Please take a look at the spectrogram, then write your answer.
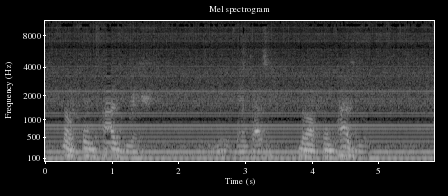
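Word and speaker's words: fantasma: Phantasma. You know what that means? No. Yes. Oh, you mean phantasm? No, phantasma.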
